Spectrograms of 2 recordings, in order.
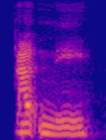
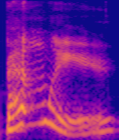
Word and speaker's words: Bettany: Well, how do you pronounce it? Bettany. Oh, it's Bettany? Yeah. I thought it was Bentley.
